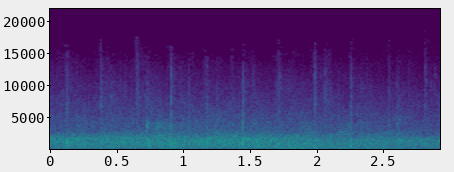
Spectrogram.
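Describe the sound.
A crowd applauds steadily for about three seconds: a dense, loud wash of many hands clapping at once, with scattered sharper claps and a faint murmur of voices mixed in.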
